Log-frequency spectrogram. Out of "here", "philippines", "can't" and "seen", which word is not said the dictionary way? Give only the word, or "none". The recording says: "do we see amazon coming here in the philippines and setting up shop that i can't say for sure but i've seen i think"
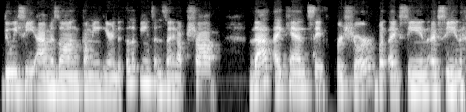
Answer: philippines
